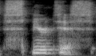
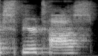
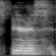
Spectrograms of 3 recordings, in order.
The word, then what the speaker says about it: Spirtas: It is Spirtas. It looks like Spirtas, but it's Spirtas.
